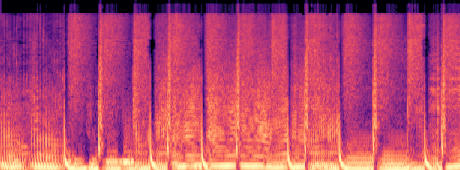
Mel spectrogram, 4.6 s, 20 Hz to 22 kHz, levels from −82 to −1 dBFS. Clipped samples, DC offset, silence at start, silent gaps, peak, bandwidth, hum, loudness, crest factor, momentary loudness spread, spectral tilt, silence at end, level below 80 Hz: 0.5%; under 0.1%; 0 s; none; 0 dBFS; 19.5 kHz; none; -8 LUFS; 6 dB; 3 LU; -4.5 dB/octave; 0 s; -10 dBFS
